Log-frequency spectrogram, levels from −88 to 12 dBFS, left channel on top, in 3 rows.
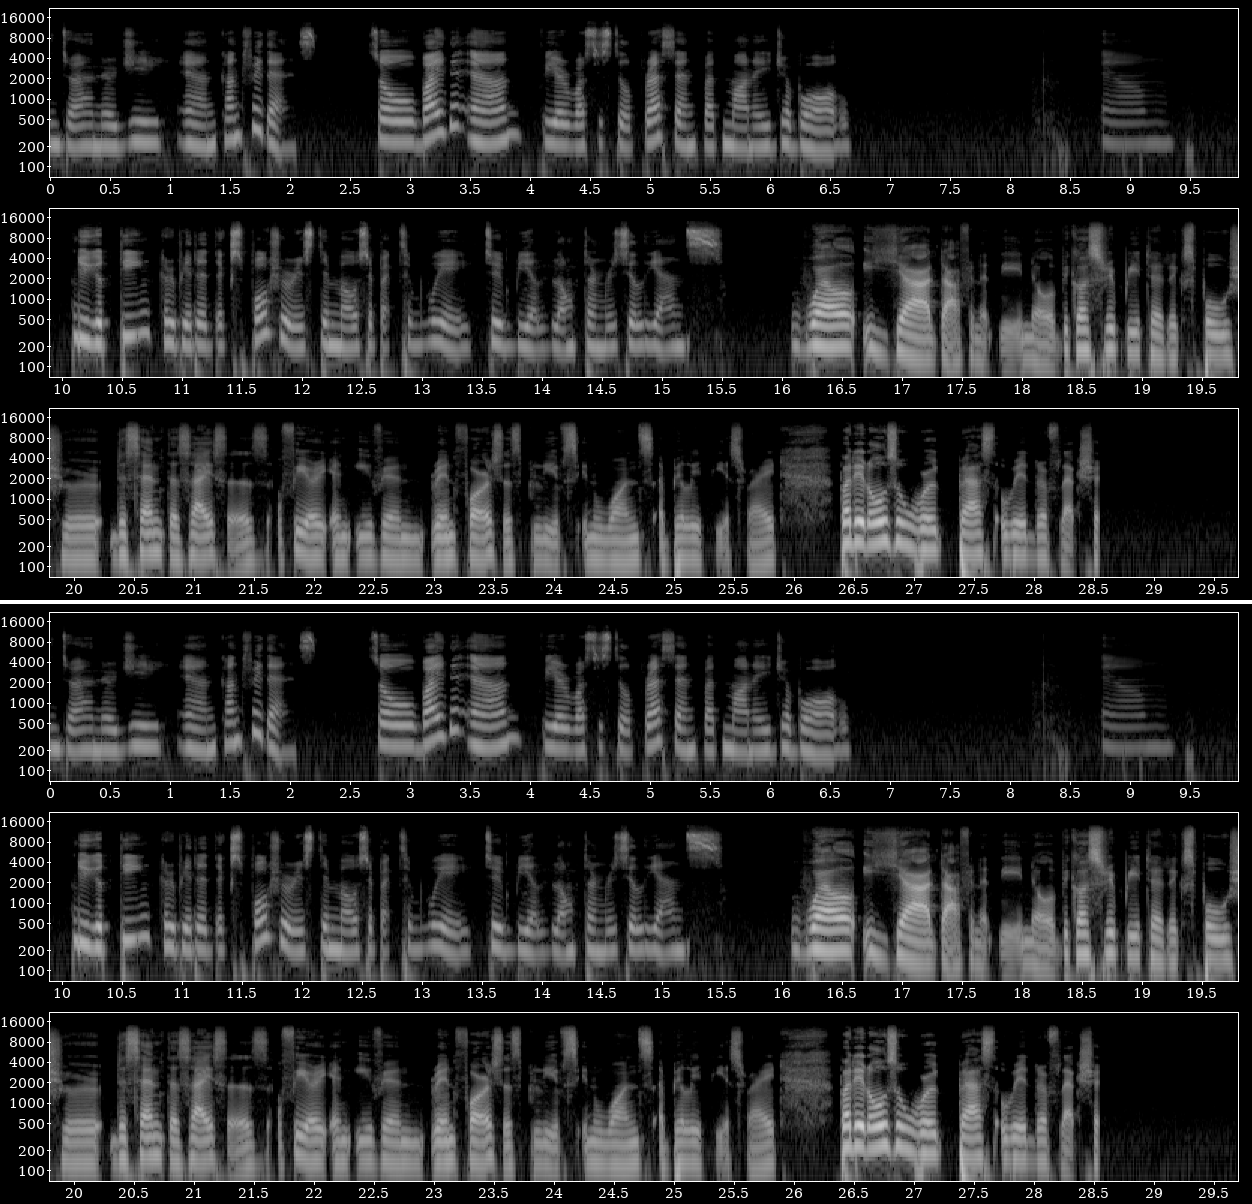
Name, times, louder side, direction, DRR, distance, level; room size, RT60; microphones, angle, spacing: voice 1, 0.0-2.1 2.7-6.7 8.8-9.4 10.1-15.5, left 1 dB, 5° left, 4.2 m, -33 dB
voice 2, 16.1-21.5 21.8-28.6, right 1 dB, 15° right, 1.0 m, -26 dB
open air
head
